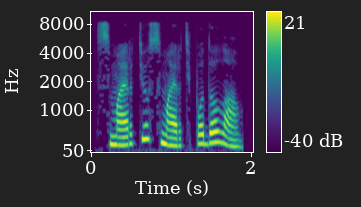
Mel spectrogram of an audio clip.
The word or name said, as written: смертю смерть подолав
